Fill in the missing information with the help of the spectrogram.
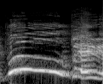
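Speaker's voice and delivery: ecstatic scream. Retold or imitated. Alone in an empty atrium, celebrating the sneaker win with a loud whoop. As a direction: whoop it out at the top of your lungs, very high and loud. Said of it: "I just screamed at the top".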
